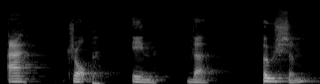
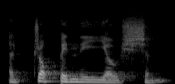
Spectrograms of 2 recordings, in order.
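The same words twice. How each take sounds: First: Each word is said separately, not linked. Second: The words run together as one sound. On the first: The speaker calls it wrong. "instead of saying" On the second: The speaker calls it right. "If you can say it as one sound, it's even better"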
